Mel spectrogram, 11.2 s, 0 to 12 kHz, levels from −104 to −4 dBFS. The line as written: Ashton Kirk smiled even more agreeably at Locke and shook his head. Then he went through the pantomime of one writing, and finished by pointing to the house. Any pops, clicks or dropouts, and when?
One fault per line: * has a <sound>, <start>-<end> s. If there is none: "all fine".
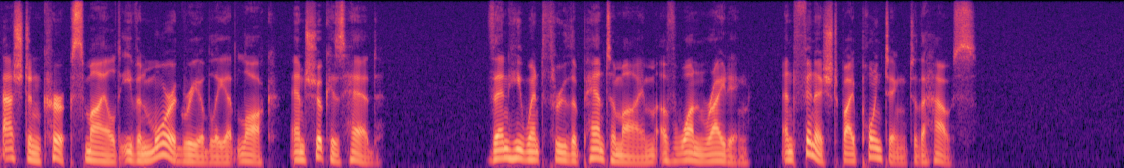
all fine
